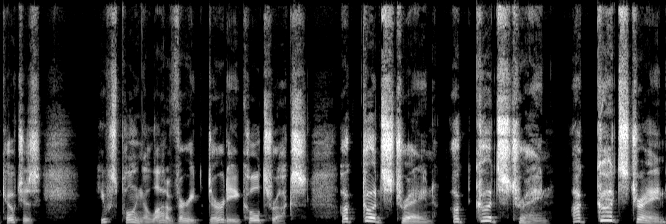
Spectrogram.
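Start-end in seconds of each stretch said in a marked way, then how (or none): 4.3-8.3 slow, high, sulky complaint; grumbling. A narrator's reading. Gordon grumbling about pulling coal trucks, slow and sulky. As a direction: drag it out in disgust. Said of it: "he grumbled".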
